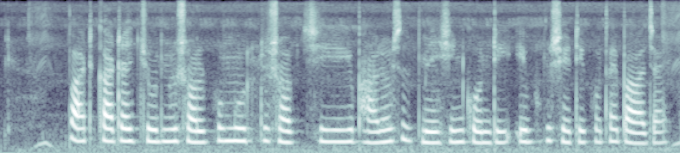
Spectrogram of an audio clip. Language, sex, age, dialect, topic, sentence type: Bengali, female, 18-24, Rajbangshi, agriculture, question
